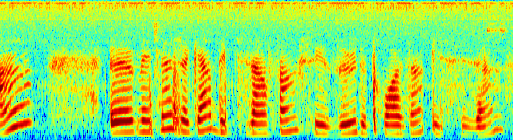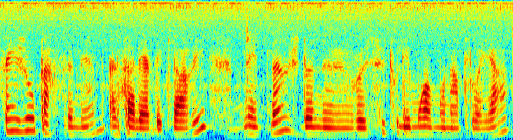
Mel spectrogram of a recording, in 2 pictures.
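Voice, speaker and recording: Over noticeable background noise, a woman with a medium-pitched voice speaks at a fairly slow pace with very wide pitch swings. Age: 60s. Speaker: caller. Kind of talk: phone-in talk.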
